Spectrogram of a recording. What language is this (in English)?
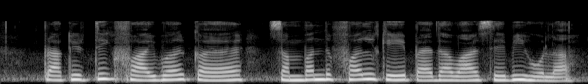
Bhojpuri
